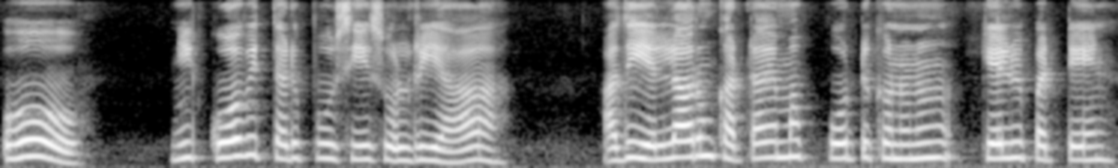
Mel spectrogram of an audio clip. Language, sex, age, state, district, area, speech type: Tamil, female, 30-45, Tamil Nadu, Chennai, urban, read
